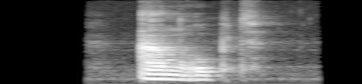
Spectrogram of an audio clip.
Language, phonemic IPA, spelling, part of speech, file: Dutch, /ˈanrupt/, aanroept, verb, Nl-aanroept.ogg
- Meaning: second/third-person singular dependent-clause present indicative of aanroepen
